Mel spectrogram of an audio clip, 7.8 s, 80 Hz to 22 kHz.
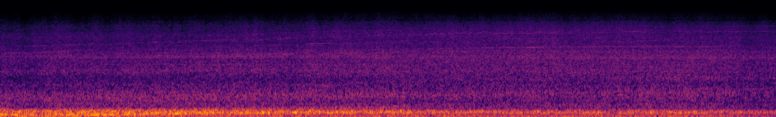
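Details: Cirrus Vision Jet, Williams FJ33-5A medium-bypass turbofan rated at 1,846 lb thrust, start heard from the cockpit: a steady rising rush of air and low rumble as the engine spools up smoothly, with ITT, N2 and N1 rising; nothing irregular, a healthy light-off.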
